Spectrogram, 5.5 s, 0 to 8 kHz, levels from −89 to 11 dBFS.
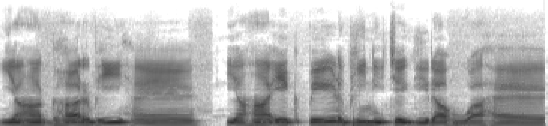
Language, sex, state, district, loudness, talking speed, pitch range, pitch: Hindi, male, Jharkhand, Palamu, -16 LUFS, 130 wpm, 120-145 Hz, 140 Hz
